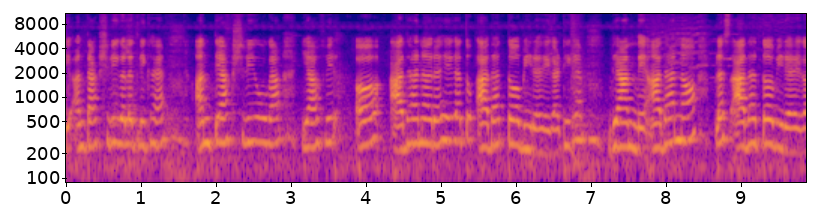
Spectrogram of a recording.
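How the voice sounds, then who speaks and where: A woman tutoring exam students on spelling, going word by word slowly and repeating corrections. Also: high voice, bright, forceful tone, a little hiss or hum. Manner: slow, repetitive, correcting each word. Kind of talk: spelling lesson.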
